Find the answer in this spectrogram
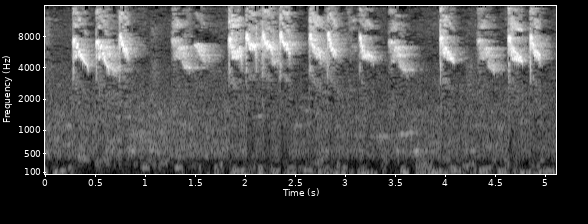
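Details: Mountain white-eye calls for songbird tutoring: thin, high, downward-slurred notes given in quick bursts of two to four, separated by short pauses, over faint low background rumble.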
